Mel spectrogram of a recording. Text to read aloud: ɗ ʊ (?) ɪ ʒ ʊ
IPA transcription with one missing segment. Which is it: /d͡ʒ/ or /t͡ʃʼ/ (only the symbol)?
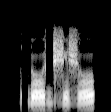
d͡ʒ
